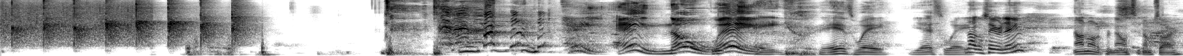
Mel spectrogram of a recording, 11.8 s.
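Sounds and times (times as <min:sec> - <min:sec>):
applause: 0:00.0 - 0:02.6
laughter: 0:03.9 - 0:06.1
speech: 0:06.4 - 0:11.8.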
